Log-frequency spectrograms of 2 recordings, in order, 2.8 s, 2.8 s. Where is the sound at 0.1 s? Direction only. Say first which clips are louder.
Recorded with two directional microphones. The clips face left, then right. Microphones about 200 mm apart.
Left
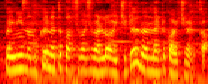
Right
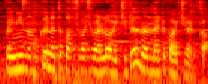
Left 3 dB; 40° left (ahead or behind).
